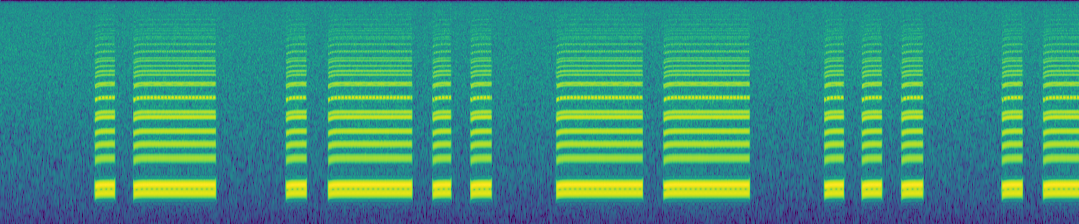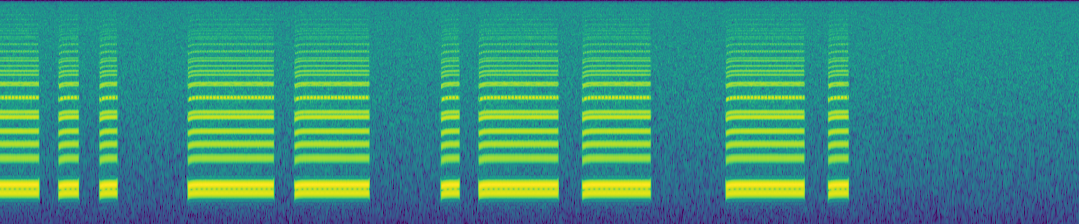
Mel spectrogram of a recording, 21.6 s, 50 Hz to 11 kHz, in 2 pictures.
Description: Morse code (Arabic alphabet), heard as a horn, hand-sent with a straight key, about 6 wpm. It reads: المسلمون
